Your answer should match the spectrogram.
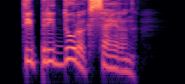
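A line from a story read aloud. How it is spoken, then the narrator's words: Unfamiliar indignant admiring voice. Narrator (Russian): услышал я чей-то незнакомый, возмущенно восхищенный голос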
